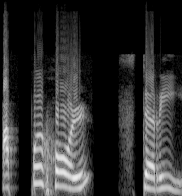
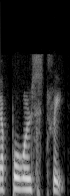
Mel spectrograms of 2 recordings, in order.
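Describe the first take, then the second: First: അപ്ഹോൾസ്റ്ററി drawn out very slowly, every letter sounded; teacher stretching അപ്ഹോൾസ്റ്ററി slowly so each letter can be heard; spelling pronunciation. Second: Said in the usual way. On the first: Shown as a demonstration. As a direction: spell it out as you say അപ്ഹോൾസ്റ്ററി, syllable by syllable. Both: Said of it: "എല്ലാം ഓരോന്നുള്ളൂ ട്ടോ".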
